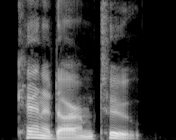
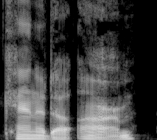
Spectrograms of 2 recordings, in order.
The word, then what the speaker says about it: Canadarm: The original Canadarms, pronounced Canadarm, not Canada Arm, a pet peeve of Hadfield's, were critical to the assembly and growth of the ISS.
